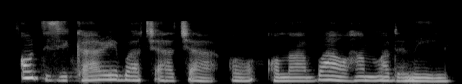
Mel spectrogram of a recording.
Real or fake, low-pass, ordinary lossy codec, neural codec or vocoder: fake; none; none; codec, 16 kHz, 1 kbps, X-Codec, HuBERT features, trained on LibriSpeech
